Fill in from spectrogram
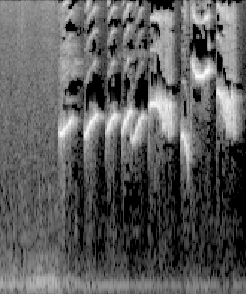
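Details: White-rumped shama male singing to court a female before mating, a quick series of clear whistled notes, some slurred downward, about three per second after a low rumble at the start.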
